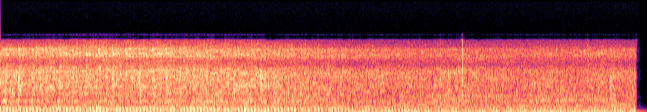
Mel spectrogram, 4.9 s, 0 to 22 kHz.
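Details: Suzuki Bandit 1200 K3, 29k on the clock, warm idle with steady low rumble and faint repeating knock; only when warm, persists with clutch pulled, inaudible under load, worsening over a year, no power loss.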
